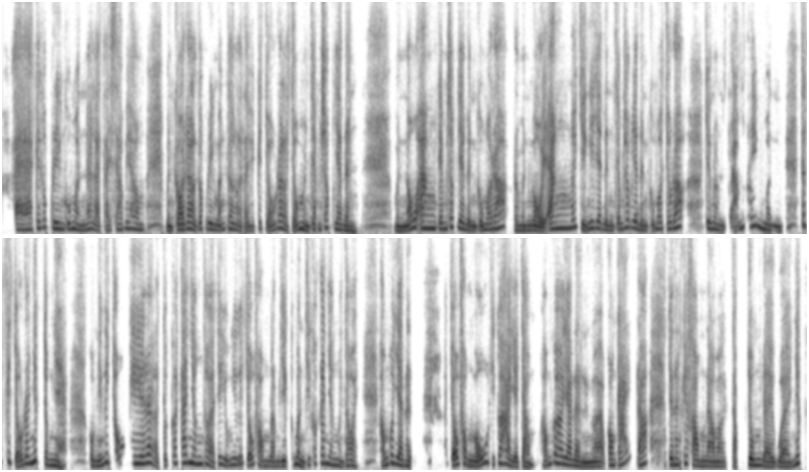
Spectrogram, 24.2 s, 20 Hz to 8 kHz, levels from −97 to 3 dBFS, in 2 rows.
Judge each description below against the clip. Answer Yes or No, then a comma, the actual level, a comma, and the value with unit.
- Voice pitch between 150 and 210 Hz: Yes, high, 205 Hz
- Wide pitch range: Yes, wide, 5.8 semitones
